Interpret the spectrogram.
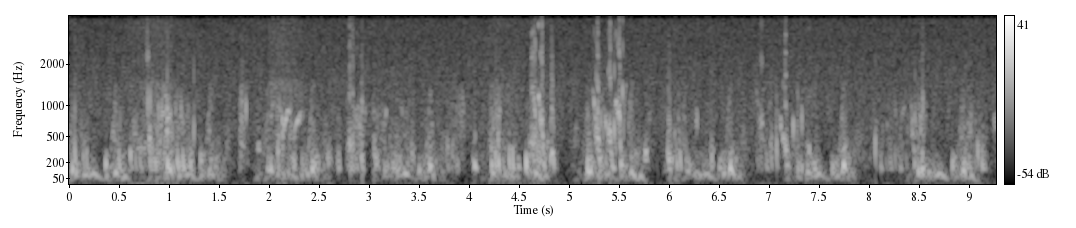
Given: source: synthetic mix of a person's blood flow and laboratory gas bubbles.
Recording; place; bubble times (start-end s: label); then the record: Doppler ultrasound of blood flow; precordium
0.02-0.21 s: bubbles
0.46-1.28 s: bubbles
1.69-1.80 s: bubbles
1.87-1.92 s: bubbles
1.98-2.35 s: bubbles
2.53-2.64 s: bubbles
2.67-2.73 s: bubbles
2.76-2.98 s: bubbles
3.02-3.48 s: bubbles
3.76-3.97 s: bubbles
4.02-4.11 s: bubbles
4.19-4.54 s: bubbles
4.58-4.91 s: bubbles
5.17-5.58 s: bubbles
5.72-5.83 s: bubbles
5.95-6.21 s: bubbles
6.25-6.31 s: bubbles
6.40-6.46 s: bubbles
6.85-7.50 s: bubbles
8.01-8.59 s: bubbles
8.92-9.19 s: bubbles
9.23-9.27 s: bubbles
From the record:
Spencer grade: 3 (all of the cardiac periods contain showers or single bubble signals, but not dominating or overriding the cardiac motion signals); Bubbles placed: only in the low amplitude regions of the cardiac cycle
